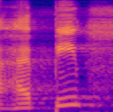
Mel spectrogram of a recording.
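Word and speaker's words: happy: बनता है प लिखेंगे प और वाई का उच्चारण बड़ी ई की मात्रा लिखा हैप्पी मतलब होता है खुश हैप्पी मतलब क्या होता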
